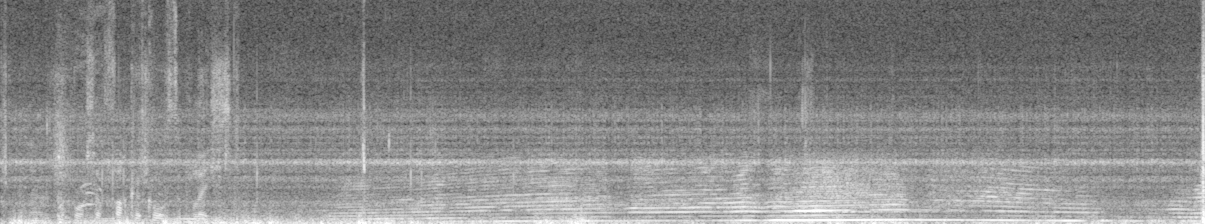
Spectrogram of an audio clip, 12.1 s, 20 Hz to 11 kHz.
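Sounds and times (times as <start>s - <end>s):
distant car engine accelerating: 3.1s - 12.0s.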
